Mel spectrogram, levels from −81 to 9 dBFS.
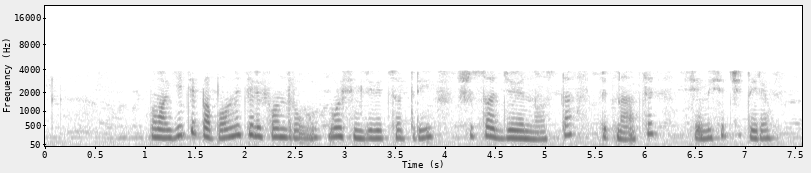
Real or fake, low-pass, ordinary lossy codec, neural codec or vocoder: real; 7.2 kHz; AAC, 16 kbps; none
